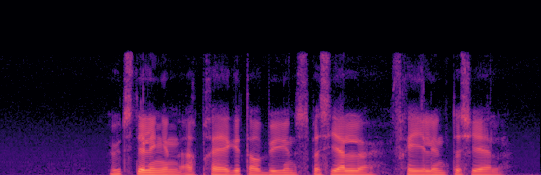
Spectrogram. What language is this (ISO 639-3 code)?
nor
